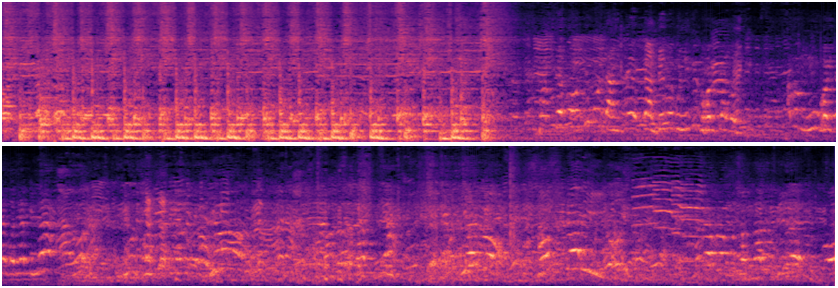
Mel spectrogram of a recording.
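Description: Live folk music: a barrel drum beaten in a steady rhythm, about three strokes a second, over sustained held tones. It stops abruptly about six seconds in. Voices talking take over for the rest.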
